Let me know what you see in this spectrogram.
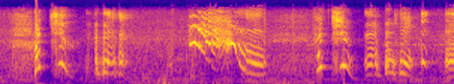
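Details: Baby deliberately making fake sneezes: a few small sneezes mixed with giggles and squeals.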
